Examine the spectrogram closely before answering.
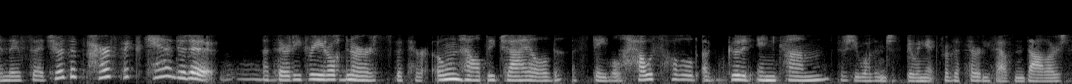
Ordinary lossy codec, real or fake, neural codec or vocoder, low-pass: AAC, 16 kbps; fake; codec, 16 kHz in and 24 kHz out, 0.8 kbps, FocalCodec, streaming, 65536 codes; 7.2 kHz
